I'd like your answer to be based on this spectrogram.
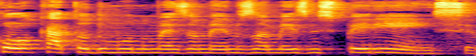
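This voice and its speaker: This is a woman speaking. Her voice sits at a high pitch. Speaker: lawyer and volunteer law lecturer. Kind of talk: career advice talk.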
